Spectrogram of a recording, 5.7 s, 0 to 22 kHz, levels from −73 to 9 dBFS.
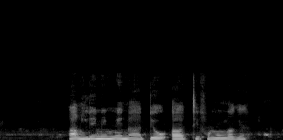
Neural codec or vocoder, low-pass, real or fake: autoencoder, 48 kHz, 32 numbers a frame, DAC-VAE, trained on Japanese speech; 10.8 kHz; fake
